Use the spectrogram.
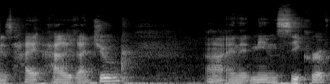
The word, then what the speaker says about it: Haqiqatjou: I pronounce Haqiqat with the Persian pronunciation of the qaf, not correct tajweed with qalqala. Haqiqat is very difficult. So Haqiqat. Persians make it more of a ghain sound, a ghain.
